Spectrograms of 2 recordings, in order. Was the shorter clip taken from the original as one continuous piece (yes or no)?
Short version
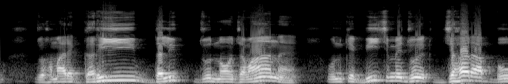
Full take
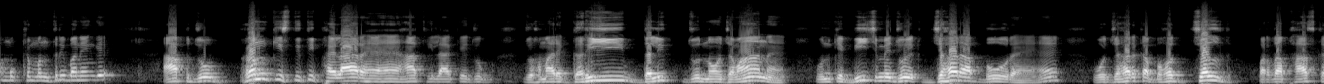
yes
